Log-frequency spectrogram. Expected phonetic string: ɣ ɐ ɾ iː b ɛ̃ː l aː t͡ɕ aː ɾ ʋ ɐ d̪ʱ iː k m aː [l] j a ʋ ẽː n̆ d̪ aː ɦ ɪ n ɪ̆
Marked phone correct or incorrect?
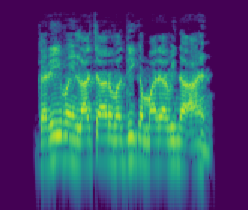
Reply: incorrect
